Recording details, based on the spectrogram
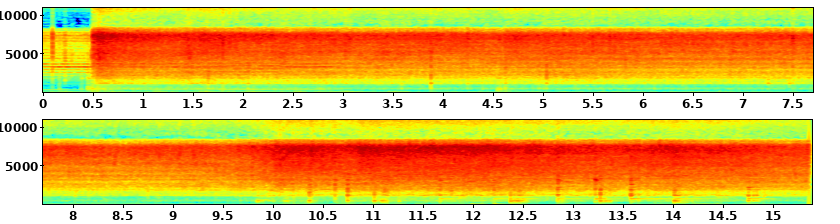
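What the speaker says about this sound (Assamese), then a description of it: "এতিয়া অনিয়নখিনি ঢালি দিম" Onions hit a hot pan and sizzle loudly and continuously, with a brief scrape of stirring, then the frying swells brighter again near the end.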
